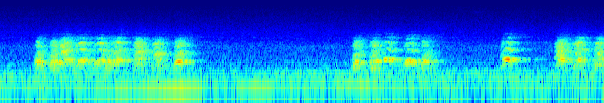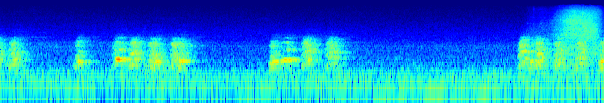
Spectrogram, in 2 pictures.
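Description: A dog barking off and on in about six short bouts, each a quick run of barks, with a louder, wider noise joining in near the end.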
